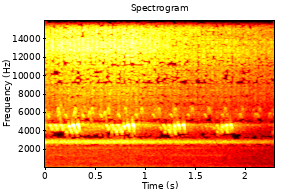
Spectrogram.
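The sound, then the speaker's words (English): Steady chirping of crickets fills a quiet woodland, a continuous high trill pulsing in regular bursts over a soft low background hush, with no voices present, played as a sound effect. “And then let's say if I'm I'm talking about going in the woods, I can just Yep. Just turn on”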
